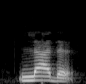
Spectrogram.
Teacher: اسے ایک حرکت کے برابر لمبا کرنا ہے. لد، دال پہ قلقلہ یعنی اس کو ہلا کر پڑھنا ہے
